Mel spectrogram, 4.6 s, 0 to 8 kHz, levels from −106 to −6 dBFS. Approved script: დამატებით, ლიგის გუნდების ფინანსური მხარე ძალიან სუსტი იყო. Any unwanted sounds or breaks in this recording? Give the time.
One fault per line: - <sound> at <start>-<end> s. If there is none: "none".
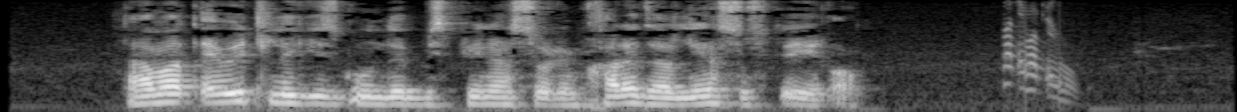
- chirp at 3.8-4.1 s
